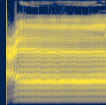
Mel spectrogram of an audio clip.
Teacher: Ain itu ketika dibuka tutup hidung enggak terpengaruh suaranya tetap sama konsisten stabil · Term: Ain fathah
